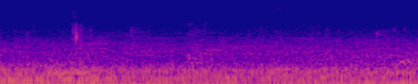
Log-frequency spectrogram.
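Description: Low, steady rumble of a vehicle engine running, easing off about a second and a half in, with a few faint ticks.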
